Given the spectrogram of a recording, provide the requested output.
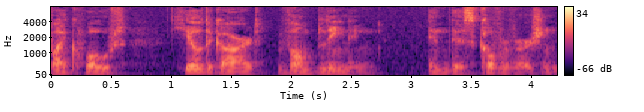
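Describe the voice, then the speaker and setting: Somewhat breathy male voice at a moderate pace with lively intonation. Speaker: history podcast host. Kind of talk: history podcast narration.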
